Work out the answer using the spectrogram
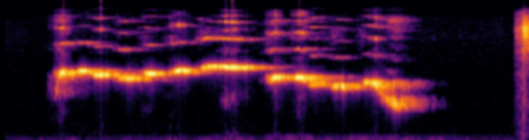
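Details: Pet African grey parrot indoors whistling along to a TV dance show theme tune: a long, clear, sustained whistled phrase, smoothly rising then dropping in steps toward the end, followed by a brief click.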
